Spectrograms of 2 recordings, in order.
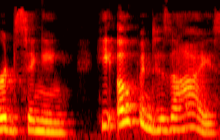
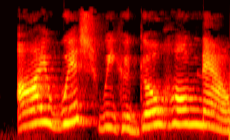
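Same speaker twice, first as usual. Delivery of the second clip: very loud, high-pitched shout; 5 semitones higher, 5 dB louder than usual. Narrator reads Jack pointing to a picture in the book, shouted. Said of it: "he shouted".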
